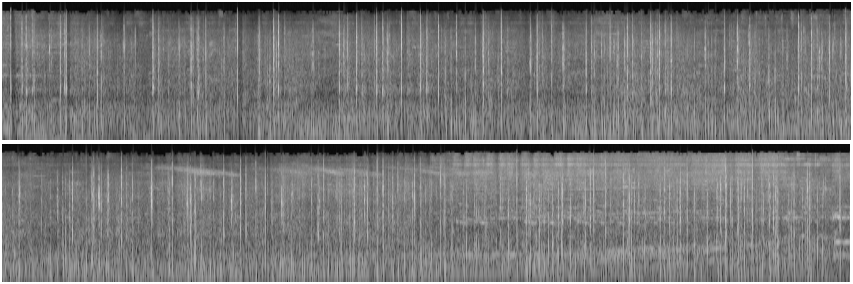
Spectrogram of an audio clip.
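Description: Fireworks display: a continuous, dense barrage of bangs and crackles from aerial shells bursting.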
